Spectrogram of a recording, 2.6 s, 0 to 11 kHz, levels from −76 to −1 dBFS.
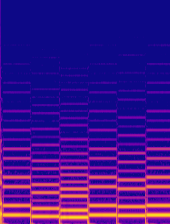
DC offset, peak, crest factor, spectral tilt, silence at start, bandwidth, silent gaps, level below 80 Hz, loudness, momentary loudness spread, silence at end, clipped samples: under 0.1%; -2 dBFS; 8 dB; -7.5 dB/octave; 0 s; 5.6 kHz; none; -40 dBFS; -10 LUFS; 4 LU; 0 s; under 0.1%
